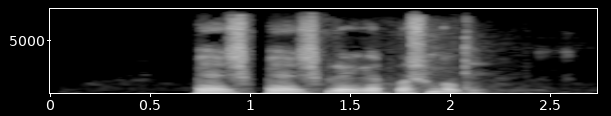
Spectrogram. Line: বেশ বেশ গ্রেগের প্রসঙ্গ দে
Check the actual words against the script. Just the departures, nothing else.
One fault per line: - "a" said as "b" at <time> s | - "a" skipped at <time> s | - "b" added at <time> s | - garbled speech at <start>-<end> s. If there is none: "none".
none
